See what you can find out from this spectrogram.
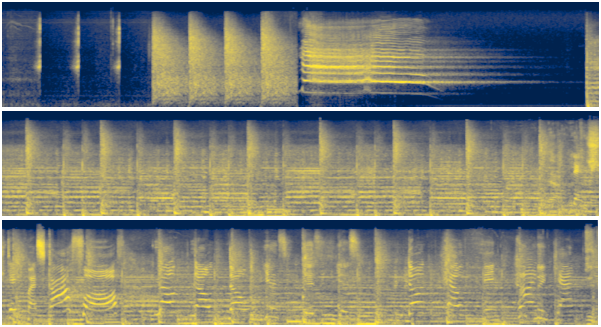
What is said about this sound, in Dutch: vier schoten en, en eigenlijk een soort sireneachtig eh, geluid van, van eh, de muzikale begeleiding. Ja, dat, dat zegt wel heel erg veel.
